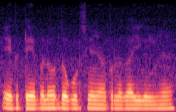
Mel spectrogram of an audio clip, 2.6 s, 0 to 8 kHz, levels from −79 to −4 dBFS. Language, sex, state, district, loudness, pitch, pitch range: Hindi, male, Chandigarh, Chandigarh, -14 LUFS, 110 Hz, 105-110 Hz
